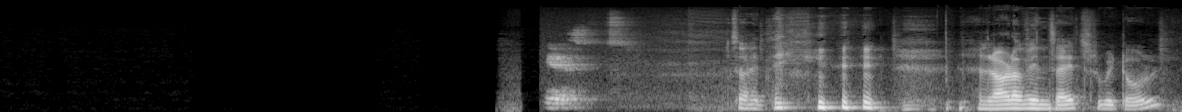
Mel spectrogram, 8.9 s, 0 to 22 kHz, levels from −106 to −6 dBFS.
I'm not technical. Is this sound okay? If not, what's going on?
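No. From 4.05 to 5.16 s the speech suddenly turns roomy and hollow, thinner in the bass, somewhat quieter, with more background noise, then snaps back. That is a switch to a distant microphone, likely because the close microphone's signal dropped out briefly.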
